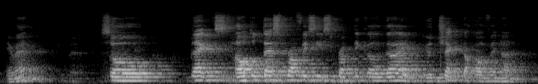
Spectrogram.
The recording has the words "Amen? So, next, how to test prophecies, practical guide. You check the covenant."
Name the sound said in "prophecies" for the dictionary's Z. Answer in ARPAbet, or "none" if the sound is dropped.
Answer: S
